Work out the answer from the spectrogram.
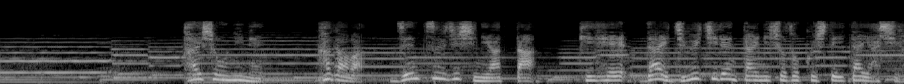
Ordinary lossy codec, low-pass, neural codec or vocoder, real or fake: Opus, 16 kbps; 7.2 kHz; none; real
